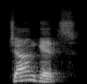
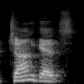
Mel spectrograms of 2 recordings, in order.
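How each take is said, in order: The two takes are said the same way.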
